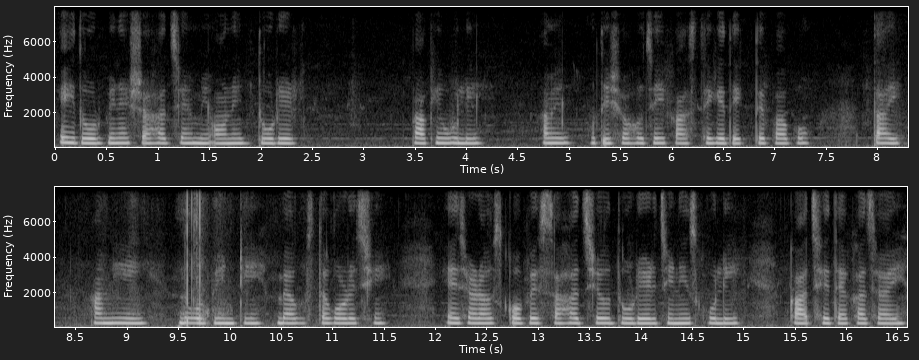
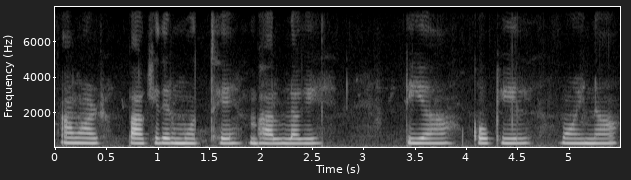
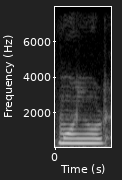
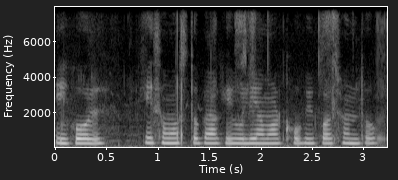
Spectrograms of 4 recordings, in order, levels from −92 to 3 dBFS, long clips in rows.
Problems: none marked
